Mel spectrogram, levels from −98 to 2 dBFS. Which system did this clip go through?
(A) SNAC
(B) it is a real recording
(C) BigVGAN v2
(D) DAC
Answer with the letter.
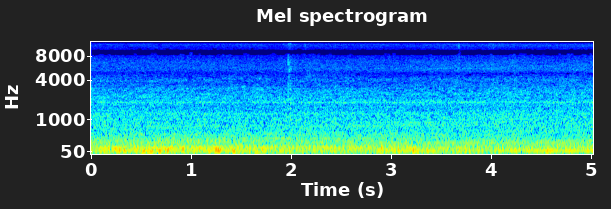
B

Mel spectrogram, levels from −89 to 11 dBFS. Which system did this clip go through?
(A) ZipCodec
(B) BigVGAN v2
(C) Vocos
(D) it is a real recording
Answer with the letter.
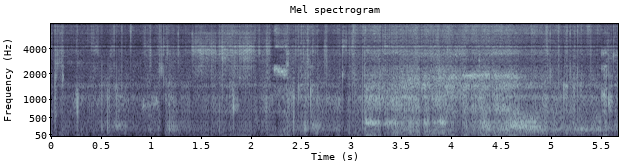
A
